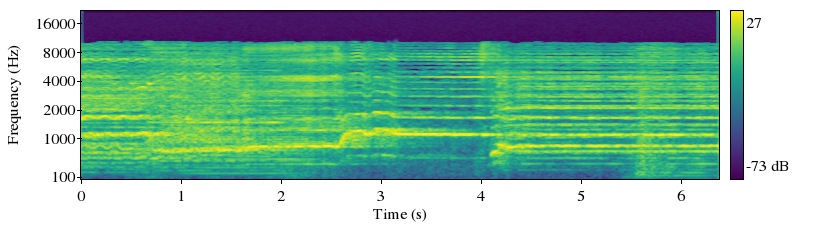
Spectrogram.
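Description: A woman belting long held high notes in a musical-theatre style over an orchestra and chorus. Her voice steps up to a higher note about two and a half seconds in, and a new held note starts about four seconds in.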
